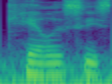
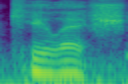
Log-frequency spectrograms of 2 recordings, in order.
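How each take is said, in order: First: The name ends with a hard s sound. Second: The name ends with an sh sound. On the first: This is the older way of saying it. "was always a hard S back in the day" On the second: This is the current way of saying it. "as we now pronounce it"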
